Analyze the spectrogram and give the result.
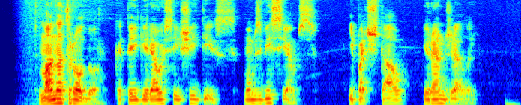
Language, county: Lithuanian, Vilnius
